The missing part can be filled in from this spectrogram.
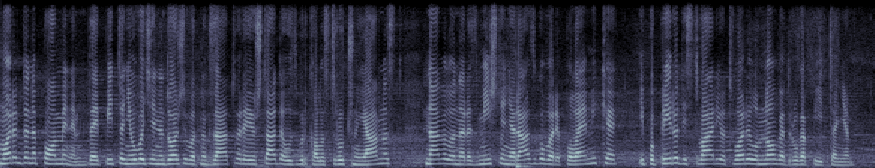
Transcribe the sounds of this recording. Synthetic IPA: mo̞ːɾamd̪anapo̞me̞nemd̪aje̞piːt̪aɲe̞uʋo̞d͡ʑe̞ɲad̪o̞ʒiʋo̞t̪no̞ɡzaːt̪ʋo̞ɾaijo̞ʃt̪ad̪auzbuɾkalˠo̞st̪ɾut͡ʃnujaːʋno̞st̪ | naʋe̞lˠonaɾazmiːʃʎaɲaɾazɡo̞ʋo̞ɾe̞po̞le̞mike̞ | ipo̞pɾiːɾo̞d̪ist̪ʋaːɾijot̪ʋo̞ɾilˠo̞mno̞ɡad̪ɾuːɡapiːt̪aɲa

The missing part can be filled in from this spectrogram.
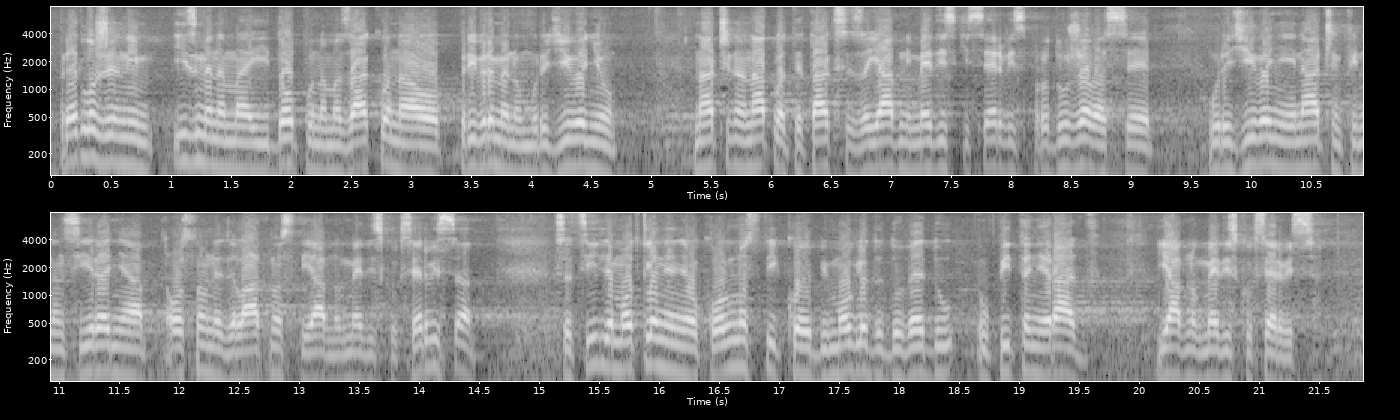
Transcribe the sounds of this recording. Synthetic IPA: pɾe̞d̪lˠo̞ʒenimizme̞namaid̪o̞punamazaːko̞nao̞pɾiʋɾe̞me̞no̞muɾe̞d͡ʑiːʋaɲu | naːt͡ʂinanaplˠat̪e̞t̪aksezajaːʋnime̞d̪ijskise̞ɾʋispɾo̞d̪uʒaʋase̞ | uɾe̞d͡ʑiːʋaɲe̞inaːt͡ʂinfinansiːɾaɲao̞sno̞ʋned̪elˠaːt̪no̞st̪ijaːʋnoɡmed̪ijsko̞ɡ̥se̞ɾʋisa | sat̪siːʎe̞mo̞t̪klˠaɲaɲeoko̞ːlˠno̞st̪iko̞jebimo̞ɡled̪ad̪o̞ʋe̞d̪u | upiːt̪aɲe̞ɾaːd̪jaːʋno̞ɡmeːd̪ijsko̞ɡse̞ɾʋisḁ

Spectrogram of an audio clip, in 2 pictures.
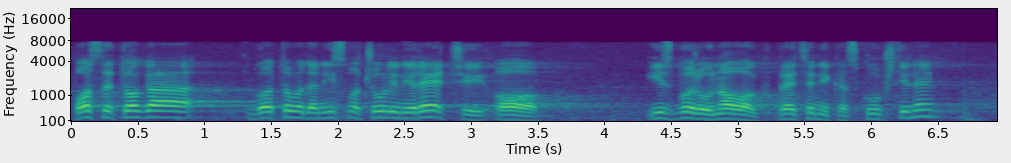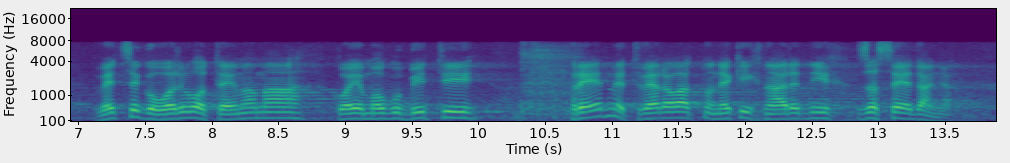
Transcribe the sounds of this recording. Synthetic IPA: po̞sle̞t̪o̞ɡaɡo̞t̪o̞ʋo̞d̪aniːsmo̞t͡ʃuliniɾe̞ːt͡ʃiʔo | izbo̞ɾuno̞ʋoɡpɾe̞ːt̪sje̞d̪nikaskupʃt̪ine̞ | ʋe̞t͡ɕse̞ɡo̞ʋo̞ɾilo̞ːt̪e̞ːmamako̞je̞mo̞ɡubit̪i | pɾe̞ːd̪me̞t̪ʋe̞ɾo̞ʋat̪none̞kixnaːɾe̞d̪nixzase̞ːd̪aɲa̰

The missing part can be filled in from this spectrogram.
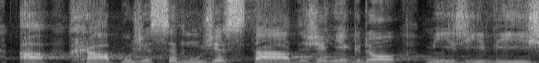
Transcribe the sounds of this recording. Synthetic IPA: ʔaxaːpuʒɛsɛmuːʒɛst̪aːt̪ʒɛɲɛɡdo̞miːriːviːʃ

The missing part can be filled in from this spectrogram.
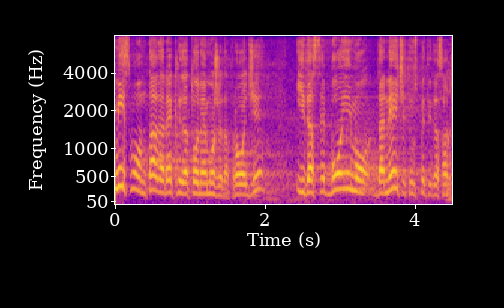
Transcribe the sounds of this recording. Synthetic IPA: miːsmoʋamt̪ad̪aɾeklid̪at̪o̞ːne̞mo̞ʒed̪apɾo̞ːd͡ʑe̞ | id̪ase̞bo̞jimo̞d̪ane̞ːt͡ɕe̞t̪euspʲjet̪id̪asa

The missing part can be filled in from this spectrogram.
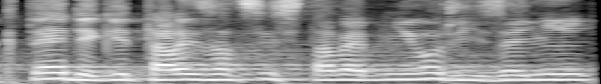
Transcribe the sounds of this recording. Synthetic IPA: kt̪ɛːdɪɡɪt̪alɪzat͡sɪst̪avɛbɲiːɦo̞r̝iːzɛɲiː

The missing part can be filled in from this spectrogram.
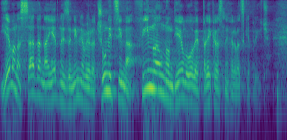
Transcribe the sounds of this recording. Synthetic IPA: eʋo̞nasːad̪anaje̞d̪no̞jzanimʎiʋo̞jɾat͡ʃunit̪sina̰finalˠno̞md̪je̞ːlˠuo̞ʋe̞pɾe̞kɾasnexrɾʋa̰t̪ske̞̰pɾḭːt͡ʃe̥

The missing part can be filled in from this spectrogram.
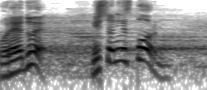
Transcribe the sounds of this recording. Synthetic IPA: uɾɛd̪ujɛ | niʃt̪onijɛspoɾno

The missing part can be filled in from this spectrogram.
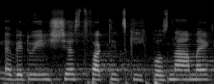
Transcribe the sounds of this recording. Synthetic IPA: ʔɛvɪdujiːʃɛst̪fak̚t̪ɪt͡skiːxpo̞znaːmɛk

